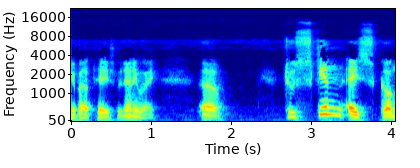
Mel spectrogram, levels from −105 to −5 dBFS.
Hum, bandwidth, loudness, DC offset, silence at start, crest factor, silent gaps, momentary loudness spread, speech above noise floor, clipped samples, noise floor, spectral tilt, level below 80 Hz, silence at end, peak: none; 14 kHz; -38 LUFS; under 0.1%; 0 s; 20 dB; none; 12 LU; 38 dB; under 0.1%; -75 dBFS; -5.5 dB/octave; -70 dBFS; 0 s; -18 dBFS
